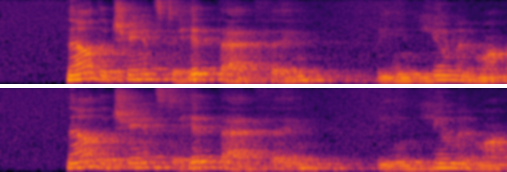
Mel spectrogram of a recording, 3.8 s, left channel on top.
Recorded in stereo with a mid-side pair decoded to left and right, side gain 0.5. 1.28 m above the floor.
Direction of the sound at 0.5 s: 40° left.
